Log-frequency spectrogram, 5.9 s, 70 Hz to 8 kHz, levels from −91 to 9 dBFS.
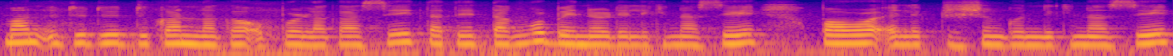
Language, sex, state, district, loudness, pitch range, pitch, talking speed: Nagamese, female, Nagaland, Dimapur, -18 LUFS, 185-210 Hz, 195 Hz, 225 wpm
